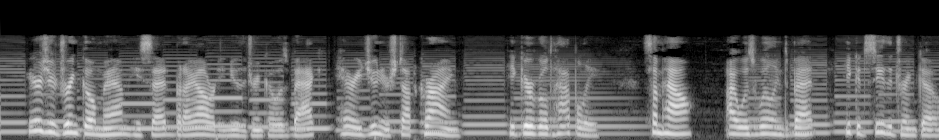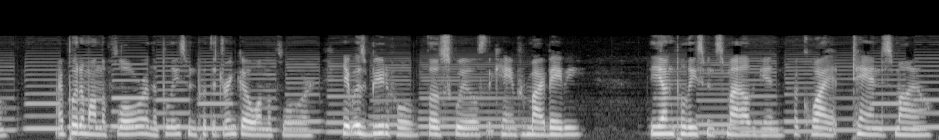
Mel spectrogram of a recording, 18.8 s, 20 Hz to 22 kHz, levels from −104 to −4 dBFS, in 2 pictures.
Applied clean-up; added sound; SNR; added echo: none; Wind instrument, woodwind instrument; 11 dB; none.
